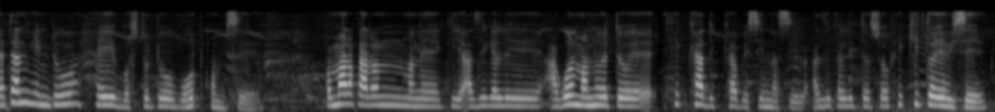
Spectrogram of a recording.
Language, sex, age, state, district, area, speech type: Assamese, female, 45-60, Assam, Barpeta, rural, spontaneous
